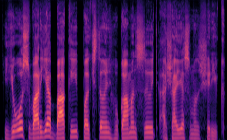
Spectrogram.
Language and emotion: Kashmiri, neutral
